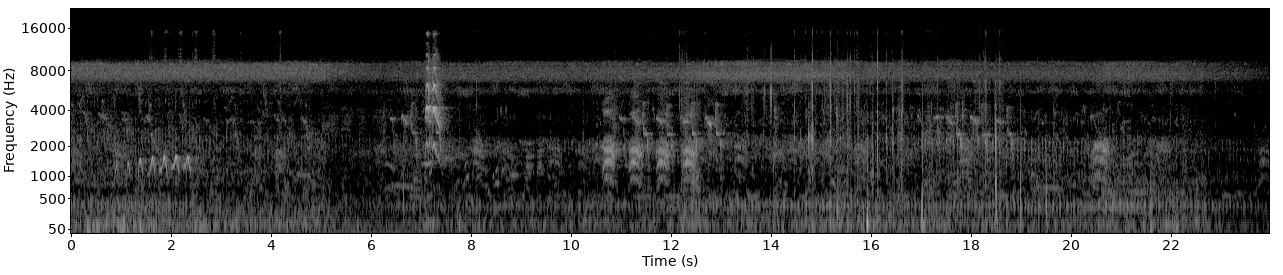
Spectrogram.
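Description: Birds calling: a quick run of about six short repeated notes near the start, one loud harsh call about seven seconds in, and a run of about five loud repeated notes around eleven to thirteen seconds, with scattered calls after. A steady high hiss runs under them.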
